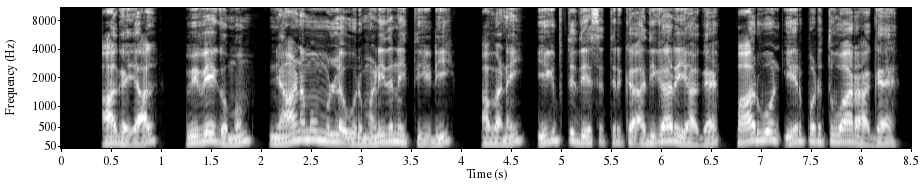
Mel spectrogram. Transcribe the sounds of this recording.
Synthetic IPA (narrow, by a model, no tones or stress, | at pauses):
aːɣɐjaːl | ʋɪʋeːɣɐmɯmɲaːnɐmɯmʊɭːɐɔɾɯmɐnɪðɐnɐɪt̪ːeːɽi | ɐʋɐnɐɪɛɣɪp̬t̪ɯd̪eːsɐt̪ːɪrkɯɐðɪɣaːɾɐjaːɣɐpaːɾʋoːneːrpɐɽɯt̪ːɯʋaːɾaːɣɐ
